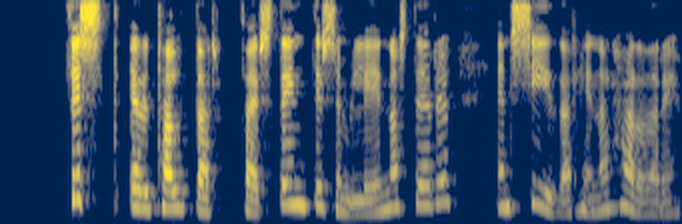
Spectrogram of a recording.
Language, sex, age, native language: Icelandic, female, 40-49, Icelandic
